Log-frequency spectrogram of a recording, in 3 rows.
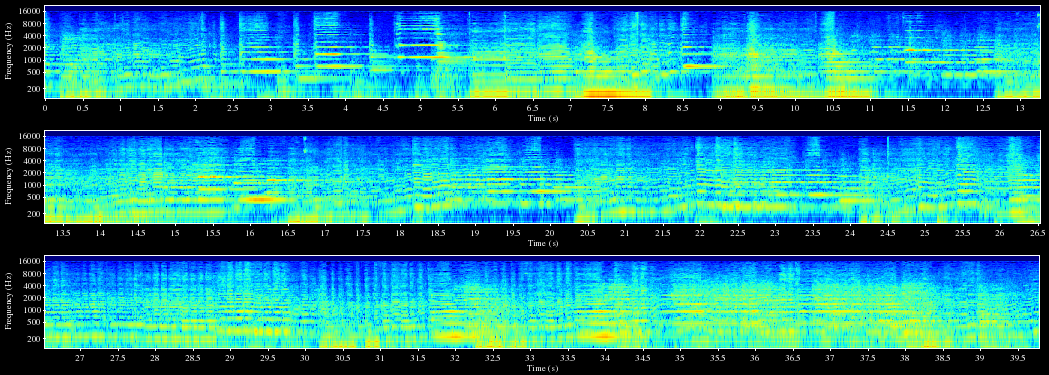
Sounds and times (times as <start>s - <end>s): Cello: 0.0s - 39.7s
Double bass: 0.0s - 39.7s.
